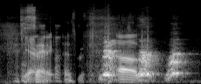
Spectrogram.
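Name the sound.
dog barking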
